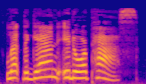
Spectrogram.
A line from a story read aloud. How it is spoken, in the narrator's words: the soldiers guarding it shouted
